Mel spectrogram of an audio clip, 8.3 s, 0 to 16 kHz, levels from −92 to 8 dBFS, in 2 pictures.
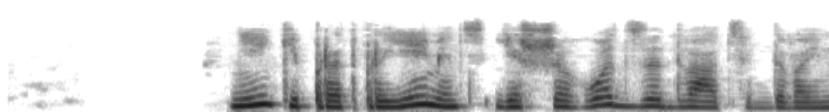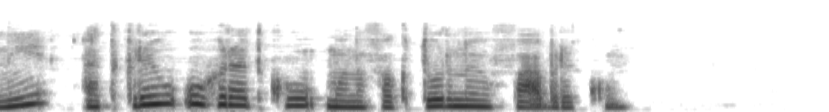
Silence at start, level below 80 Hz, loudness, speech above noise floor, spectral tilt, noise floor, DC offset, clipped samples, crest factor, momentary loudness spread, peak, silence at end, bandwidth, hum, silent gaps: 1.15 s; -56 dBFS; -16 LUFS; 71 dB; -7.5 dB/octave; -86 dBFS; under 0.1%; under 0.1%; 16 dB; 13 LU; -2 dBFS; 1 s; 7.4 kHz; none; none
